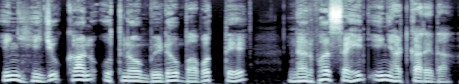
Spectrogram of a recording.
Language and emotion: Santali, fearful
